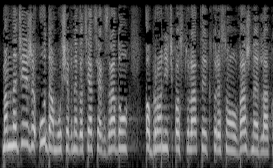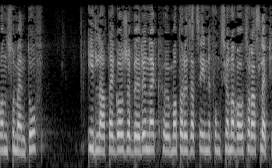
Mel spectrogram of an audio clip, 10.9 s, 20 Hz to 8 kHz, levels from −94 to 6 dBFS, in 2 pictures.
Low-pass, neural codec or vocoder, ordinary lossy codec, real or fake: 7.2 kHz; none; none; real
